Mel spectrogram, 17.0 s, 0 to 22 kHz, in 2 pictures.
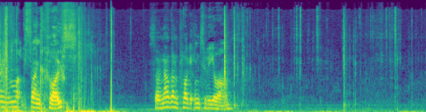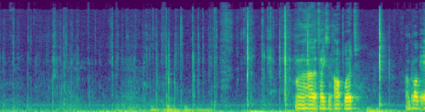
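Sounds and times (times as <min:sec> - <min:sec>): wires and connector clicking: 0:04.4 - 0:16.5.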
